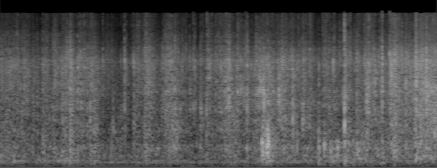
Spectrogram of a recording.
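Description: Plastic shrink-wrap crinkling and crackling as it is pulled and handled around a brick of cardboard booster boxes, in an irregular run of crisp little crackles.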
